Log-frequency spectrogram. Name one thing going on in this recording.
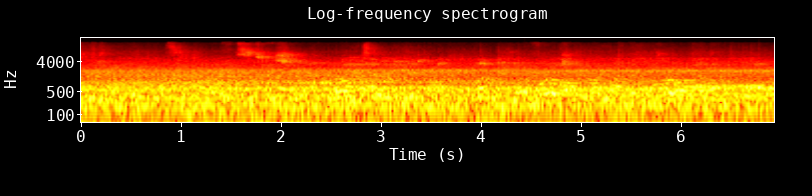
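An electric metro train rumbles along through a tunnel.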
